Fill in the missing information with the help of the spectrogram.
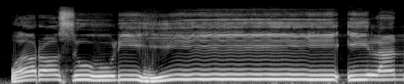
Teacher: damir yang berharakat panjang dan bertemu hamzah mad silah thawilah lima harakat kita panjangkan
